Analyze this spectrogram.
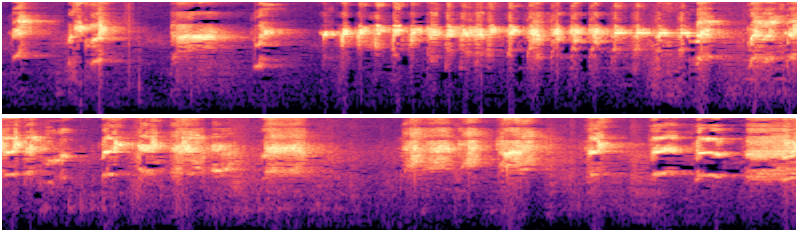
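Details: Caged European goldfinches, the royal goldfinch kept as a pet, singing a fluent song: a long even high trill, then bright twittering phrases and buzzy notes that run almost without pause.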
